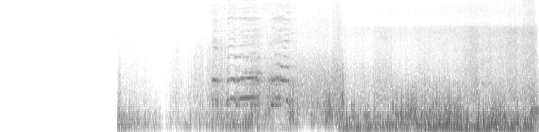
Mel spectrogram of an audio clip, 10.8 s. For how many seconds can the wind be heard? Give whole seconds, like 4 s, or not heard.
8 s.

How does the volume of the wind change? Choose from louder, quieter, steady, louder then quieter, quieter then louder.
louder.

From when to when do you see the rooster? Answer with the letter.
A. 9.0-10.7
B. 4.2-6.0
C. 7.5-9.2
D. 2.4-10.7
B.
